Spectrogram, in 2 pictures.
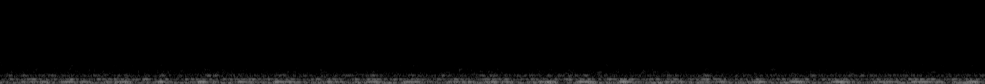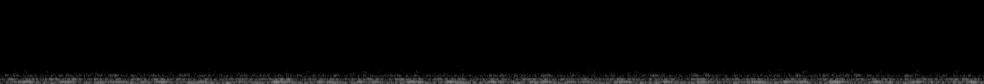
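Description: Air blows steadily through a floor vent with a low, pulsing hum.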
